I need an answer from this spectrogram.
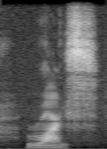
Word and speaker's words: rice: 자, 우리가 발음을 조심해야 돼요. R 사운드니까. 발음을 만약에 아, 엘 사운드로 하면 에, 큰일 나죠. 이거는 아, 이 해충, 기생충, 아, 이를 가리켜요. 라이스 하면 여기서 라이스 발음을 잘해야 됩니다.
